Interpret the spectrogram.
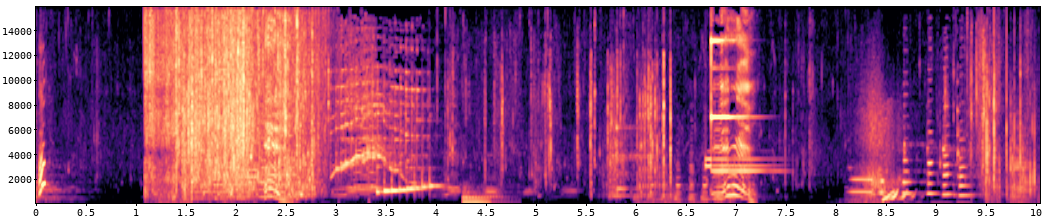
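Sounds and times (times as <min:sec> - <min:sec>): body splashing into pool: 0:01.1 - 0:03.4
cartoon music: 0:03.1 - 0:04.9, 0:06.4 - 0:07.5.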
